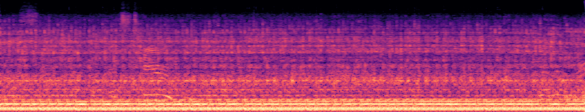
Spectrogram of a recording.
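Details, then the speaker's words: Cammed Miata pulled from a field, first start after sitting, weak battery, smoke and burning smell from tailpipe: uneven, loping idle that never settles; owners suspect it's running on only about two cylinders. Rough idle, cause unclear. "I think he's only running off of like two cylinders right now yeah it sounds like sound like the idle is really weird"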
